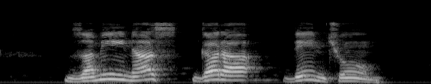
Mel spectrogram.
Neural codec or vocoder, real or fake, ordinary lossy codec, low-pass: none; real; AAC, 64 kbps; 7.2 kHz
